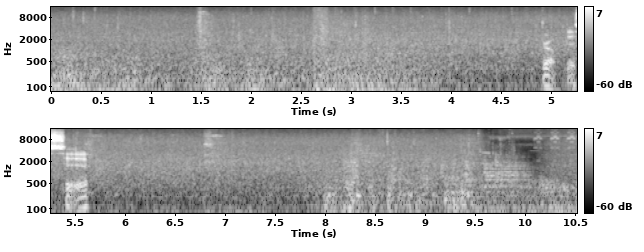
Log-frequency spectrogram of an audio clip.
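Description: A thunderstorm with rain in The Last Caretaker: steady rain hiss with low rumbling thunder, and a couple of sharp crackling bursts midway, while a voice speaks briefly.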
